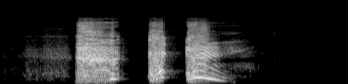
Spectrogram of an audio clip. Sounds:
Throat clearing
